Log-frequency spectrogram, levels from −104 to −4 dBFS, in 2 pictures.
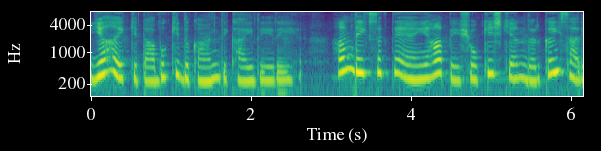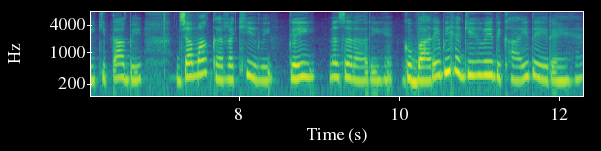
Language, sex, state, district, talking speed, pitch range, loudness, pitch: Hindi, female, Uttar Pradesh, Varanasi, 185 wpm, 250-320 Hz, -18 LUFS, 275 Hz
